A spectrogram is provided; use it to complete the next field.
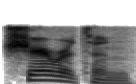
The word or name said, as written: Sheraton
